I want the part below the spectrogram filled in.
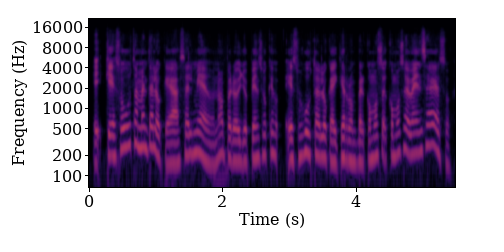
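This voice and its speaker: A woman's voice: medium pitch, animated, fast talker, no echo. A woman who is a breathing specialist, joining a live online workshop and sharing thoughtful personal reflections.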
